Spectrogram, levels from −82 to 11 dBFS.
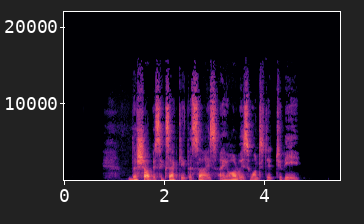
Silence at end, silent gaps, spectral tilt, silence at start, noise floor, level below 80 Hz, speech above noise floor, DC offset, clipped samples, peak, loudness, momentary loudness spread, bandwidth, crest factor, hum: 0.85 s; none; -2 dB/octave; 1.3 s; -84 dBFS; -58 dBFS; 65 dB; under 0.1%; under 0.1%; 0 dBFS; -17 LUFS; 15 LU; 16 kHz; 20 dB; none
